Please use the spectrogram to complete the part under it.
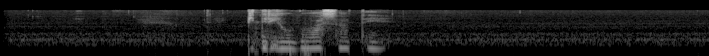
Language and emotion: Russian, neutral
